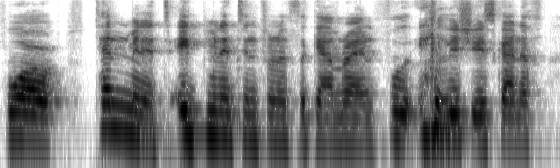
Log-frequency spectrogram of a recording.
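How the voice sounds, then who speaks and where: A man's voice: fairly high pitch, steady tone, fairly quick. A young man whose first language is Nepali, giving a blunt, earnest motivational talk to the camera and repeating phrases for emphasis. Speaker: self-improvement video creator. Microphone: camera mic, speaking to camera.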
